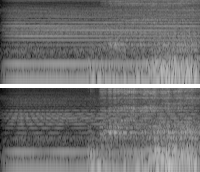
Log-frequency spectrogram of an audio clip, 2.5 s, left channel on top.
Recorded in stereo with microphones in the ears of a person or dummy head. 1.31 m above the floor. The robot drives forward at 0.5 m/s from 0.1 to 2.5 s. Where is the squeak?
70° right (ahead or behind), 0.9 m; by 2.4 s 55° right (ahead or behind), 1.0 m.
